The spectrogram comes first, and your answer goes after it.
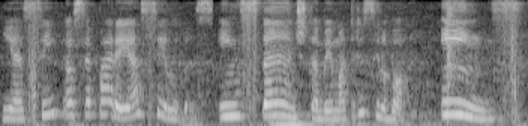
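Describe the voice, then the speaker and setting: High-voiced Brazilian woman teacher. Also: animated, dull audio, heavy background noise. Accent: Brazilian Portuguese. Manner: slow syllable-by-syllable pronunciation of example words. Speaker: primary school teacher. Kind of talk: recorded lesson for young pupils.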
